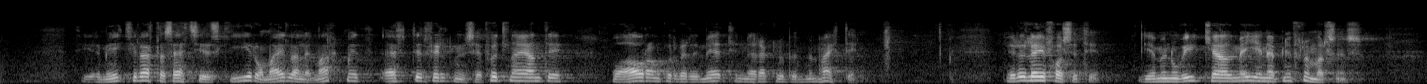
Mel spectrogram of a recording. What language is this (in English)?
Icelandic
